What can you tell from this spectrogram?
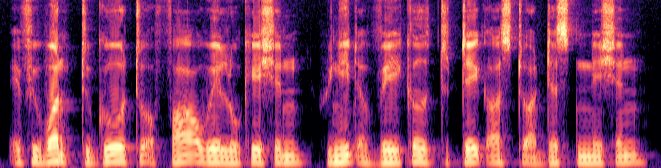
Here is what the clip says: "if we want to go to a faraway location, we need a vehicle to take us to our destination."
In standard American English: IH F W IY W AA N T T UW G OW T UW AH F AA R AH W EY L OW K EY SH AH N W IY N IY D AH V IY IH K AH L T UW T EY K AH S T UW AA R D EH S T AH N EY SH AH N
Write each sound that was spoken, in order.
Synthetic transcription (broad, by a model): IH F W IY W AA N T T UW G OW T UW AH F AA AH W EY L OW K EY SH AH N W IY N IY D AH V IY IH K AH L T UW T EY K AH S T UW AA D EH S T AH N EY SH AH N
